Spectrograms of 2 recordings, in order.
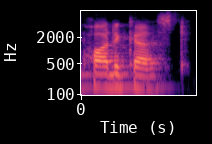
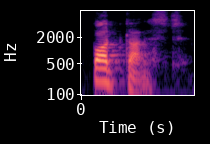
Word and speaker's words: podcast: Project and podcast. Podcast. Podcast. Yeah, podcast. Actually, you are adding an sound. It's not podcast. It's podcast. There are two syllables here. Podcast.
